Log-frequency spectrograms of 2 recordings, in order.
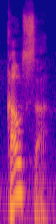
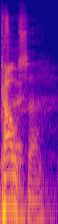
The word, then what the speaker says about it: Cauca: How do you say C-A-U-C-A, in Espanol? Causa, I would Causa.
